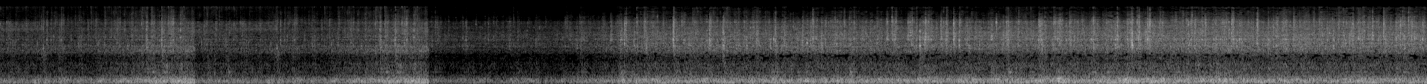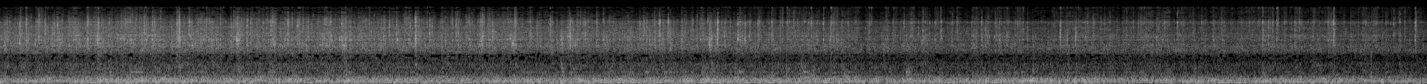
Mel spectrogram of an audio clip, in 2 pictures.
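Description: Ice pellets falling on asphalt roof shingles and a metal gutter: a dense, steady hiss of countless tiny ticks, with a low rumble underneath. It drops quieter for a moment about four seconds in, then comes back at full strength.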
